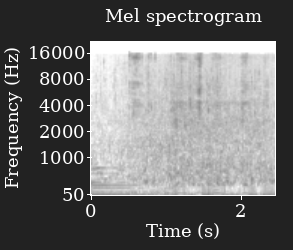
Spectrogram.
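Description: Flowing river water: a steady rush, with a music bed fading out about half a second in.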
